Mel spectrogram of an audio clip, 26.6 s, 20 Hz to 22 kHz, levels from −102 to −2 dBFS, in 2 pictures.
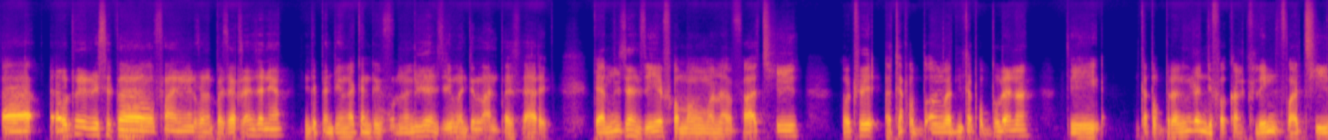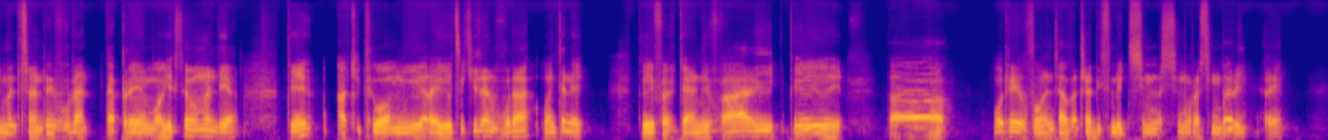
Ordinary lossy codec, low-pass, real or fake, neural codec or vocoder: none; none; fake; codec, 44.1 kHz, 2.6 kbps, DAC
